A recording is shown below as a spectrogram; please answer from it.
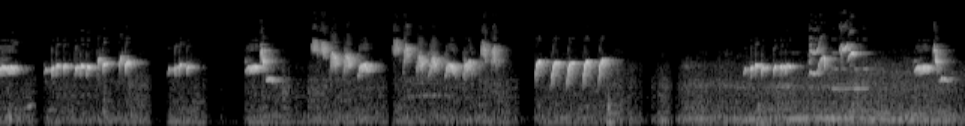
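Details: Caged greater green leafbird, a lively ornamental bird singing at its most vocal, delivers a long run of varied whistled phrases: short repeated chirps, sweeping slurred notes and a quick falling series, with brief gaps and faint room noise.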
